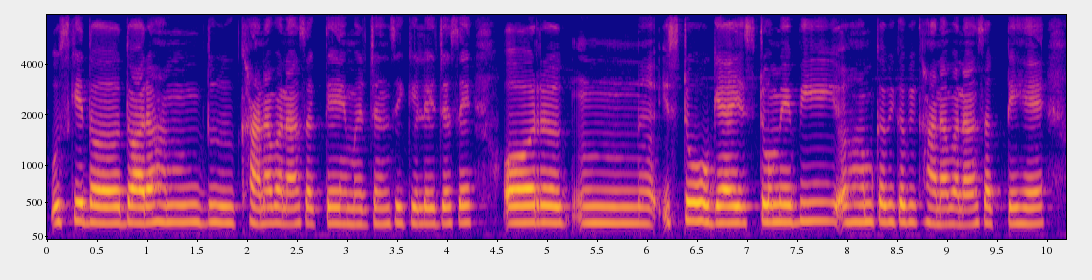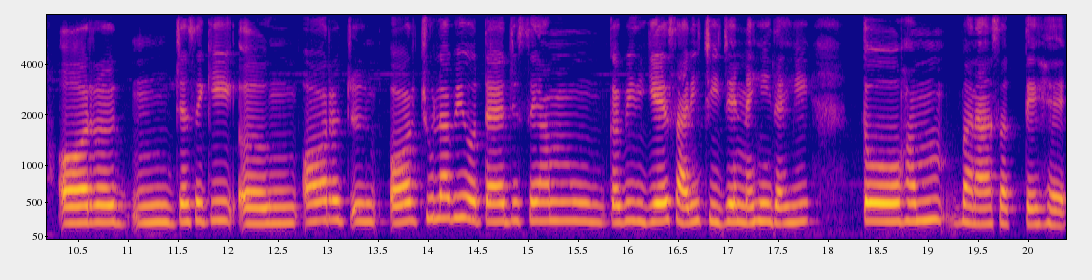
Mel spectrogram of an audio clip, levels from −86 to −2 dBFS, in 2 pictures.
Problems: background sounds at intervals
